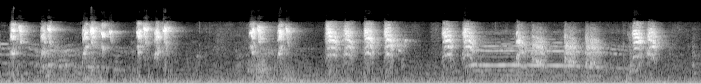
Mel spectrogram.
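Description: A long-tailed shrike gives harsh, scratchy high bursts in quick clusters of two to four. A faint, thin steady tone runs through the middle.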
